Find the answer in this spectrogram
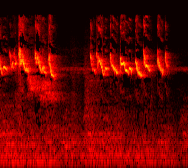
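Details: Japanese white-eye singing a rapid twittering song ('líu') used to stimulate other birds: two bursts of high, quick descending chirped notes repeated about three per second, separated by a pause, over a faint steady high whine.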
